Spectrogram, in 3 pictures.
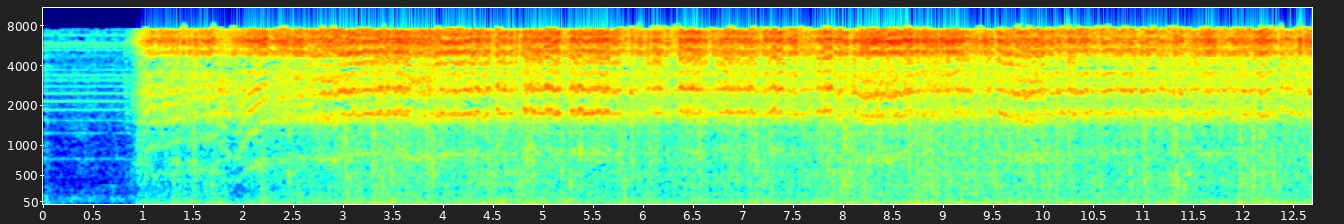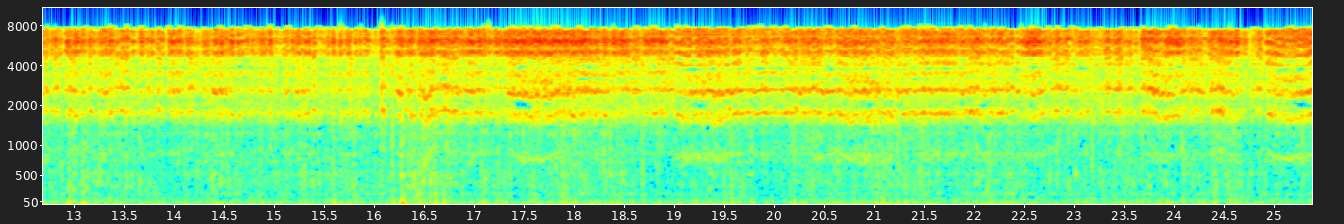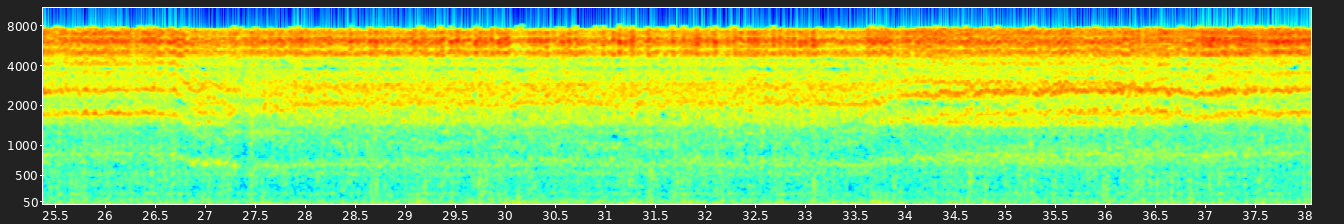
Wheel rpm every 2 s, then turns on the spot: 90, 210, 230, 230, 230, 230, 230, 240, 230, 230, 230, 230, 230, 190, 160, 160, 170, 210, 220.
none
